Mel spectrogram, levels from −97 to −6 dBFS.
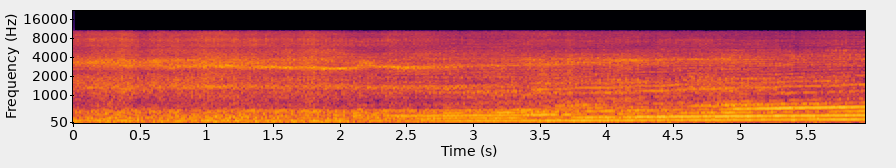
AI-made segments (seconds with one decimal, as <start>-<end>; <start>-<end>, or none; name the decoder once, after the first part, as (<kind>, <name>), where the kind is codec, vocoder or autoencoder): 0.0-5.9 (autoencoder, DAC-VAE)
